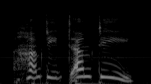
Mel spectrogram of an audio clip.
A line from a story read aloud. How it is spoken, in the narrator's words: cried others, and there was a famous uproar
